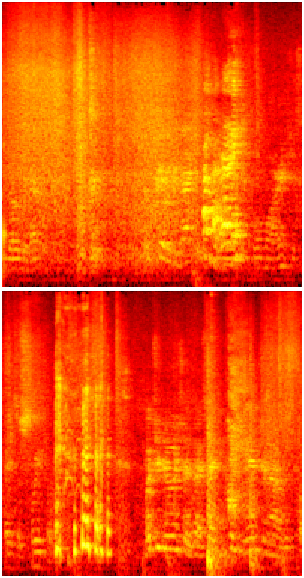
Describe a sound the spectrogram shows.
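Footsteps thud on a hard floor as a boy jumps and lands.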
